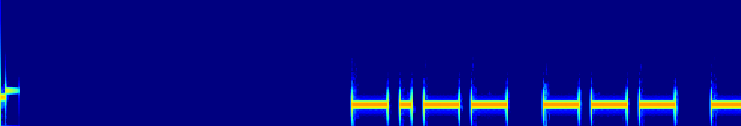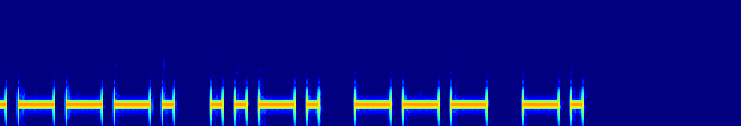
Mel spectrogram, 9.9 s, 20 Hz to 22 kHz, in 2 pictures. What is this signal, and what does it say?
Morse code, heard as a keyed tone, about 16 wpm, 700 Hz. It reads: YO9FON
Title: DXCC-100 Call Signs - 6 Characters - 15wpm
